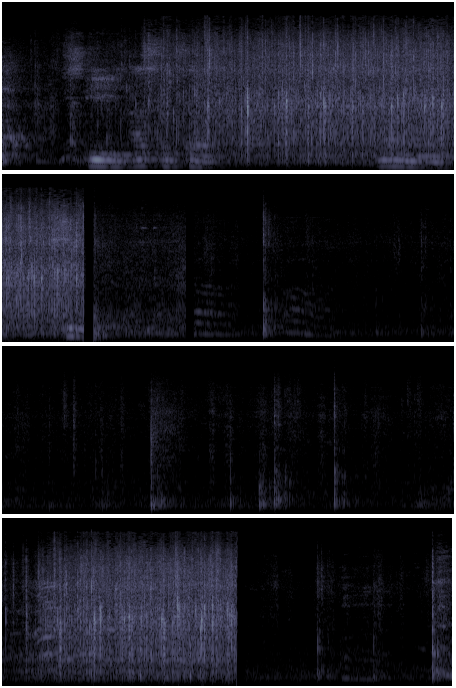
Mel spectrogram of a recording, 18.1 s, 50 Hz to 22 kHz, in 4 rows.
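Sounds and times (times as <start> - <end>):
crowd applause: 1.0 - 5.4, 13.6 - 15.9.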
